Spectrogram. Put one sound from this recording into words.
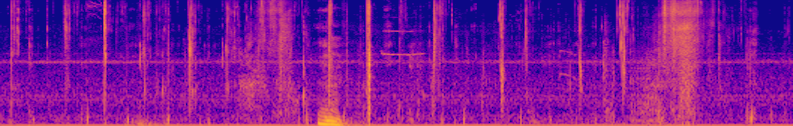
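Paper wrappers crinkle close to a microphone.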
